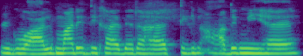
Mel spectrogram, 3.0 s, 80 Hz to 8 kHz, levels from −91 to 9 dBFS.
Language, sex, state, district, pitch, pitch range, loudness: Hindi, female, Bihar, Kishanganj, 245 Hz, 235-250 Hz, -14 LUFS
